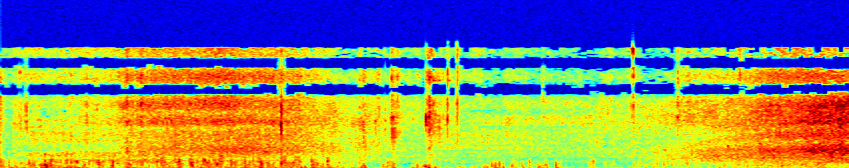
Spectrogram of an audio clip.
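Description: Wind buffeting the microphone, with surf washing on the beach behind it.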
